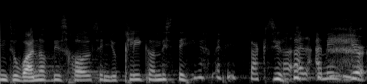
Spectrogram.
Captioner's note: chuckles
